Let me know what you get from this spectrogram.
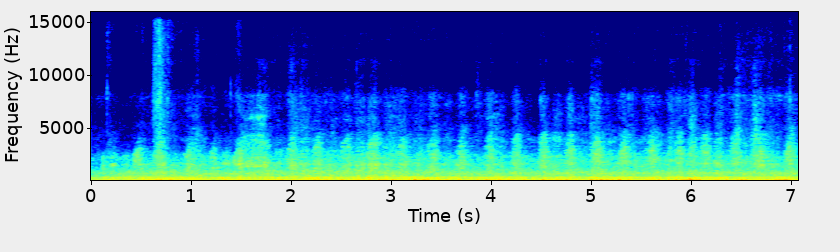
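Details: Siberian Husky with a summer body trim, coping with heat in Kolkata, India: steady, rhythmic panting, several short breaths per second, under a low rumbling background.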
